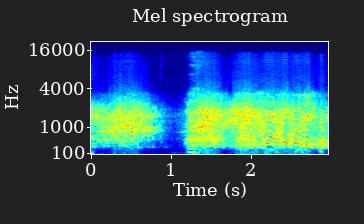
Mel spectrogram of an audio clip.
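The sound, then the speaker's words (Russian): A loud, steady roar of airplanes flying over the MAKS air show, dipping briefly before surging back and holding strong, with indistinct voices faintly mixed into the noise. “на, на Максе, тут летают самолеты. Грохот”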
